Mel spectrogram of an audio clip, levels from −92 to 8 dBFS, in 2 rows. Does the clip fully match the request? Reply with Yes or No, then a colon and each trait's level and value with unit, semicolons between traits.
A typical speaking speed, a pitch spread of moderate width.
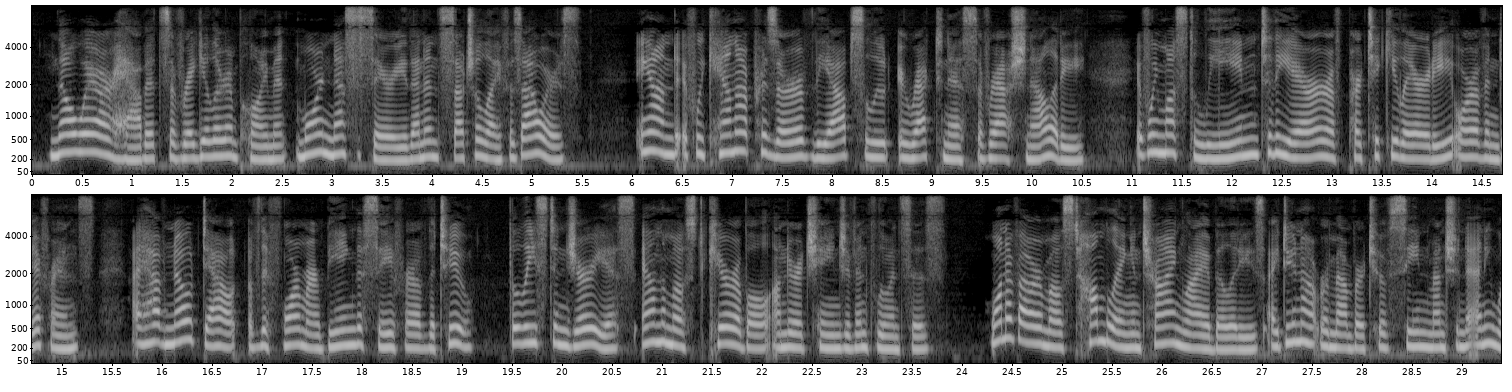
Yes: average, 170 wpm; average, 4.3 semitones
